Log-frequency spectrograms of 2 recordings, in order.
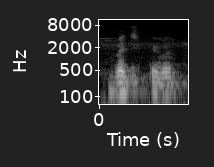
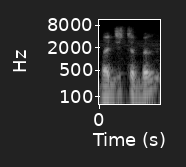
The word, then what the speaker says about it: vegetable: Vegetable. So when you talk about the pronunciation of vegetable, it's not vegetable, it's vegetable.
